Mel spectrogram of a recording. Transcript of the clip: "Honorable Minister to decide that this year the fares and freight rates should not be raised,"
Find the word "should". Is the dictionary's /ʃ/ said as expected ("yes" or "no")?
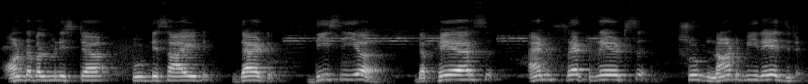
yes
